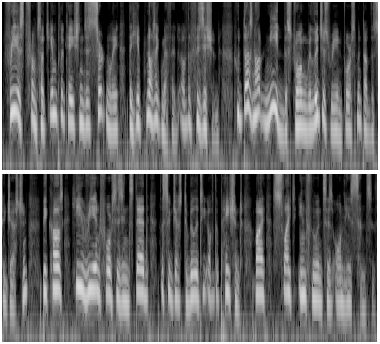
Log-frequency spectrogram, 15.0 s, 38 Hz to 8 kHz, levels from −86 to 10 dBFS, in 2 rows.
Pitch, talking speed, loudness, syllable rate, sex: 165 Hz, 150 wpm, -20 LUFS, 5.2 syllables/s, male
